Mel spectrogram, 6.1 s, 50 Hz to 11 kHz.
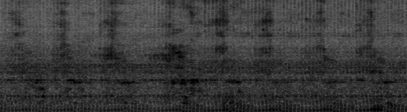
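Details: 2005 Troy-Bilt 21" push mower, engine 129K02, just started after priming: engine speed swells and sags about every second; the primer bulb smooths it, then it surges again, showing fuel starvation, probably carburetor deposits.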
